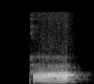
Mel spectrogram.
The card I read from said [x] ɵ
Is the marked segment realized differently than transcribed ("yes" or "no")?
yes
